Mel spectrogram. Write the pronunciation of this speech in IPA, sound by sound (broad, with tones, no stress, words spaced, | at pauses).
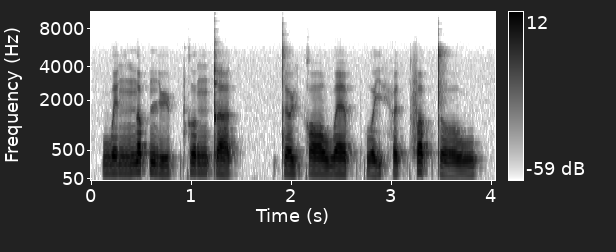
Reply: wɪ˧ŋn̪ɐ˥p̚n̪yː˨˥p̚ kʊ˧ŋt̪ɐ˨k̚ | t̪ɵ˨ɥkɔː˨wɛː˨p̚ kʷɐ˨˥jhɵ˨˥t̚fɐ˥p̚t̪o˨˧w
